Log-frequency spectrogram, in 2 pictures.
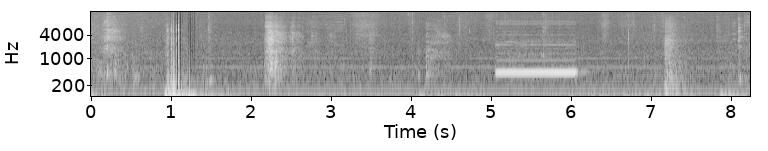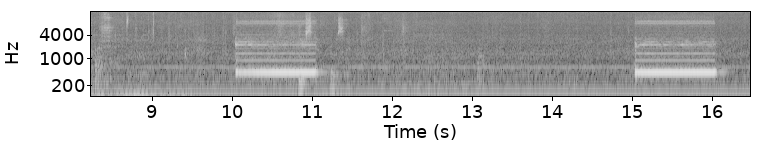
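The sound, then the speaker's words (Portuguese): A phone call being dialed and ringing without being answered: a few short clicks and beeps, then three steady ringback tones spaced about five seconds apart, each lasting around a second, over a constant low hum. “Olha, por enquanto atenção, não atendeu. Atenção. Meu Deus. Será que ela vai atender?”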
